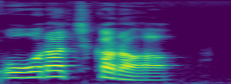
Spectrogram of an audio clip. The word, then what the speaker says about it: オーラ力: 巨大な獣と書いて巨獣だったと思うんですけど、を利用して、あとはそのバイソンウェルに存在するオーラ力、これ漢字の力、力と書いてオーラ力、オーラカタカナに、漢字の力と書いてオーラ力と読むんですけど、オーラパワーじゃないですよね。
